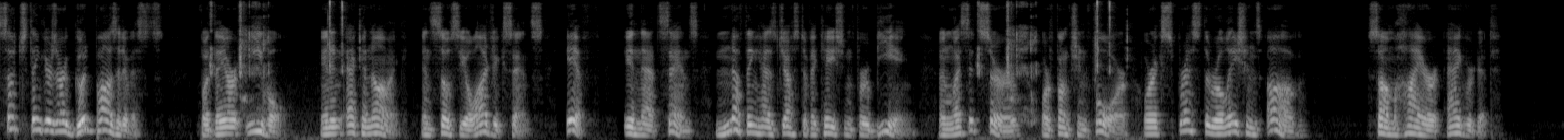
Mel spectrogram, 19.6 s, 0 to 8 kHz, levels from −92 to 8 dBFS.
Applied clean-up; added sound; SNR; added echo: none; Camera; 15 dB; reverberation time 0.2 s.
